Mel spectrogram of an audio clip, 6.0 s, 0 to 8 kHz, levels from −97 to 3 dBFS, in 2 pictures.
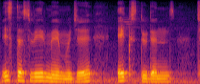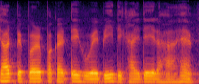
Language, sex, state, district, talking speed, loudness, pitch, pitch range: Hindi, male, Arunachal Pradesh, Longding, 150 wpm, -18 LUFS, 105 Hz, 100-125 Hz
